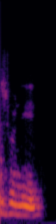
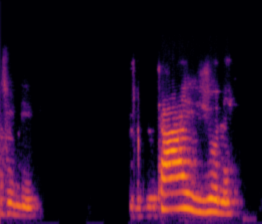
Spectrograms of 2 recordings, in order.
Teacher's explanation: A parte mais forte, o acento da palavra tá ali no começo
